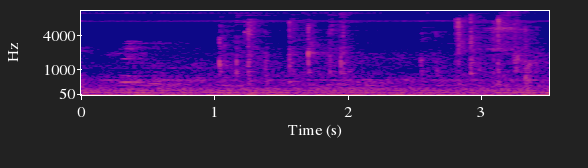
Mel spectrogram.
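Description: Keys on a computer keyboard clatter in quick irregular bursts while a formula is typed into an Excel spreadsheet, close and steady beneath a man's ongoing speech.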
